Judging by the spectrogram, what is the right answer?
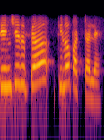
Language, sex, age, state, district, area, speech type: Goan Konkani, female, 18-30, Goa, Murmgao, rural, conversation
